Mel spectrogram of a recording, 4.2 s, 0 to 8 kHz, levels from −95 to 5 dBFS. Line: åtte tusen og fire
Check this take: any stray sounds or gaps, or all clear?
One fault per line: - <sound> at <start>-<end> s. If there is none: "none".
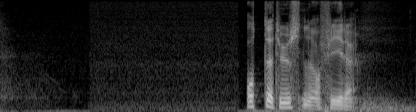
none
